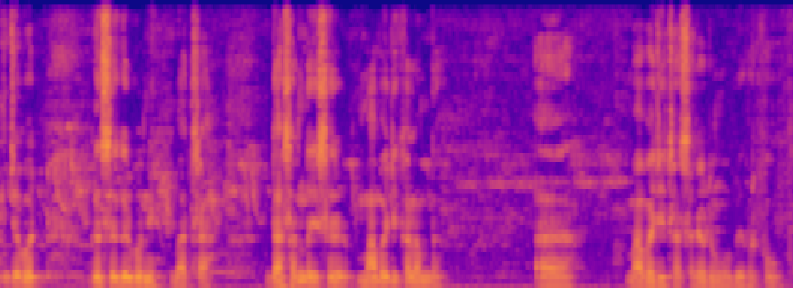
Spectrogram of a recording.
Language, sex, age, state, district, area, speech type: Bodo, male, 30-45, Assam, Baksa, urban, spontaneous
